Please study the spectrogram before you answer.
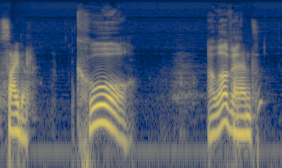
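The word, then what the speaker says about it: seiðr: I said Seidhr. Seidhr. Okay. Seidhr. So Seidhr, it's SEIDHR. Yes. It's actually Seidhr is Old Norse.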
